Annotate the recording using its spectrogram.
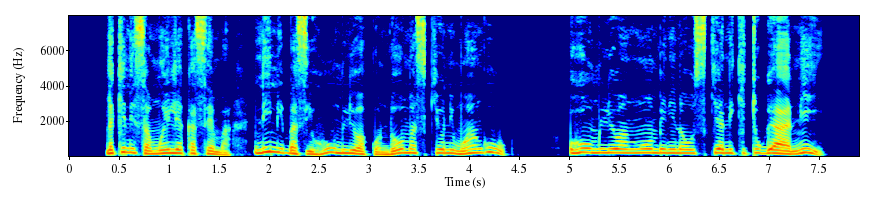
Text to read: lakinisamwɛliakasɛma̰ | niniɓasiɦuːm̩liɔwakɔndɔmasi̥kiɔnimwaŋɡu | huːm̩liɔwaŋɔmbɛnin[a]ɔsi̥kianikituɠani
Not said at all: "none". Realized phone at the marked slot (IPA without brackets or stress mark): a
